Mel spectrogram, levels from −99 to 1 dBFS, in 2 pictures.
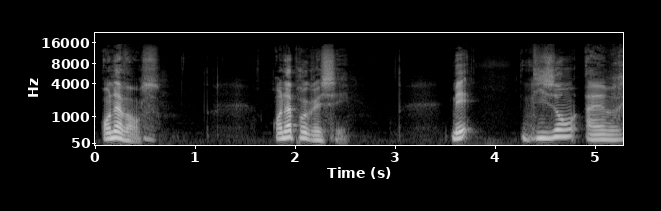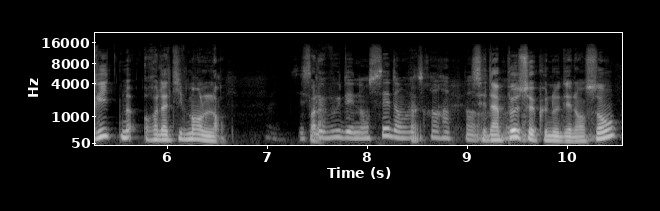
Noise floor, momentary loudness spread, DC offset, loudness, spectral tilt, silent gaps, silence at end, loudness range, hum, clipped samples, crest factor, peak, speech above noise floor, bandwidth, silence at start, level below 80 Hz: -75 dBFS; 16 LU; under 0.1%; -31 LUFS; -5.5 dB/octave; none; 0.05 s; 5 LU; none; under 0.1%; 24 dB; -8 dBFS; 45 dB; 14 kHz; 0.1 s; -74 dBFS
